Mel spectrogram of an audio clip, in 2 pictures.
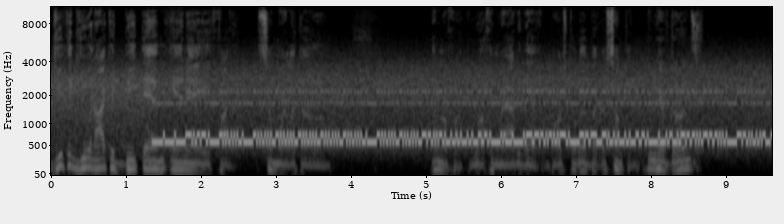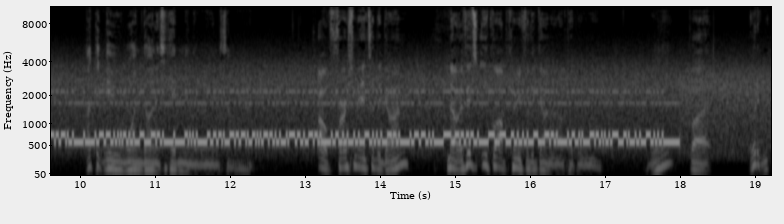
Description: RTTY (50 baud, 170 Hz shift), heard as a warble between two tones, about 640 Hz centre, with speech in English. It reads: RYRYRYRYRYRYRYRY SQ8XE DE OH8KC R R FB HANS. RIG HR 30 W, ANT LOOP. WX FOG,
